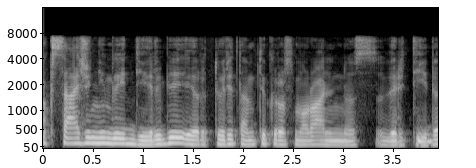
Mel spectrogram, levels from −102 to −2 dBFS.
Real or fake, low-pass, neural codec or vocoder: fake; 7.2 kHz; codec, 16 kHz, 4 kbps, FunCodec, trained on Chinese and English, 50 frames a second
